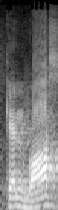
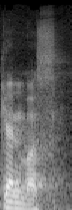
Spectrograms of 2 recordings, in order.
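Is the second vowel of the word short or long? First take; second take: long; short. First: The second vowel is long. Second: The second vowel is short. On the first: The speaker calls it wrong. "कैनवास नहीं" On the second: The speaker calls it right.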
